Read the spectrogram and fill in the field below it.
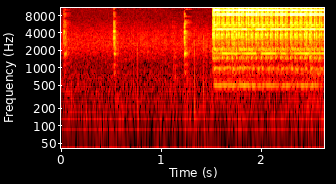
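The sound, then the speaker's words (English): After a few faint clicks, Cookie O'Neill's telephone bell suddenly starts ringing during Wimbledon, loud and continuous, a bright metallic jangle that keeps going without pause to the end. “Every year with Wimbledon, Cookie O'Neill's phone would not stop ringing.”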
